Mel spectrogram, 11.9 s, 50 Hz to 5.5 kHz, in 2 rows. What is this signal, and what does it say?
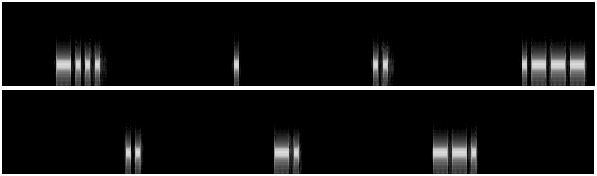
Morse code, heard as a keyed tone, about 25 wpm, spaced as for 6 wpm, 590 Hz. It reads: BEIJING
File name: qso002 06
